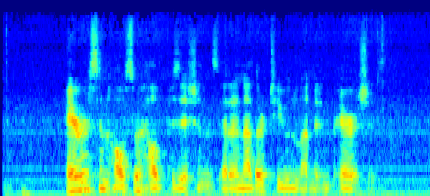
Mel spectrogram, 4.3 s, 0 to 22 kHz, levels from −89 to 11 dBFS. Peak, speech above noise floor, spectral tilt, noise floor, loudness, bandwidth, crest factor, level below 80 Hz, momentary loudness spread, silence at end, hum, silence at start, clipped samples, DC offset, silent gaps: -2 dBFS; 21 dB; -5.5 dB/octave; -42 dBFS; -21 LUFS; 16 kHz; 20 dB; -46 dBFS; 12 LU; 0.35 s; none; 0.05 s; under 0.1%; under 0.1%; none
